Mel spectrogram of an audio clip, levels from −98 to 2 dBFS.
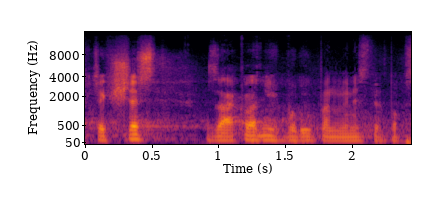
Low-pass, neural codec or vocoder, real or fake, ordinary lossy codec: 14.4 kHz; codec, 32 kHz, 1.9 kbps, SNAC; fake; AAC, 48 kbps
